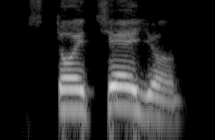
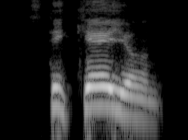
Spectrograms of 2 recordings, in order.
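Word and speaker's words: stikeion (στοιχεῖον): La palabra rudimento es la palabra en el griego bíblico stoicheion, pero correctamente pronunciado en el griego moderna y posiblemente el griego como se hablaba en el tiempo bíblico hubiera sido stikeion.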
